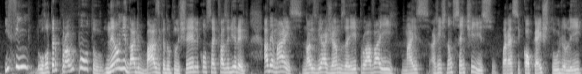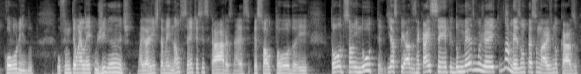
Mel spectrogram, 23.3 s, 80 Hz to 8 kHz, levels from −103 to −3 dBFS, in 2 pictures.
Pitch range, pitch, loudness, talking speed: 135-185 Hz, 155 Hz, -22 LUFS, 175 wpm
